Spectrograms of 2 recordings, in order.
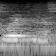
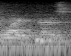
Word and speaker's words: Liknes: And it's pronounced Likness. Everyone wants to say Likness, but I was stuck with the Norwegian name, so to call that out.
